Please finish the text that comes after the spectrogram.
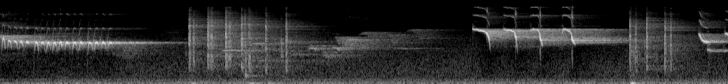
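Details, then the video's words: White-rumped shama in fighting song with long phrases: a fast trilled whistle, bursts of clicks, a lower buzzy phrase, then repeated high dropping notes. "kích Chòe Lửa hót đấu căng lửa.chòe Lửa hót giọng dài"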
